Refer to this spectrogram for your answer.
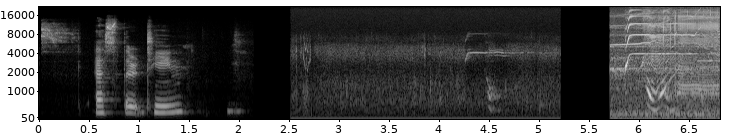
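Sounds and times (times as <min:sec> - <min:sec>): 
killer whale calls: 0:02.6 - 0:06.8.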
